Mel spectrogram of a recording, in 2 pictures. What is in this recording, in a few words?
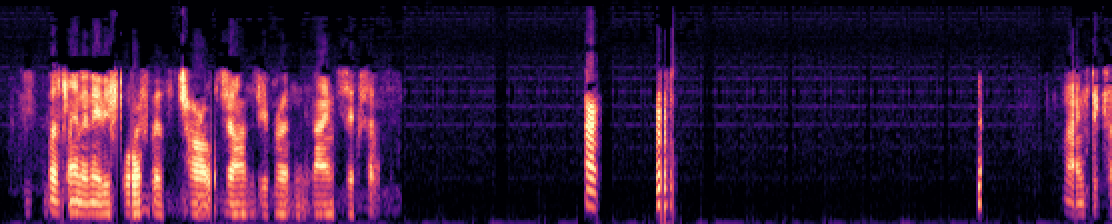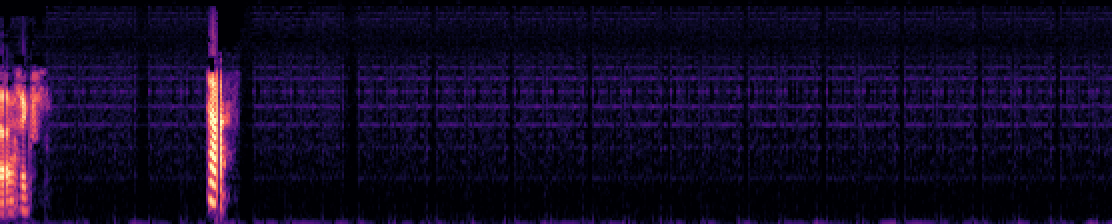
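police radio dispatch, ScottsdalePolice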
